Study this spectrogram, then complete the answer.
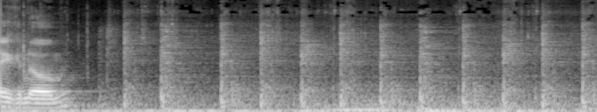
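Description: Boots clank on metal ladder rungs in steady rhythm.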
